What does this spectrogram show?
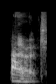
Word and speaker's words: Barratt: Barrett.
